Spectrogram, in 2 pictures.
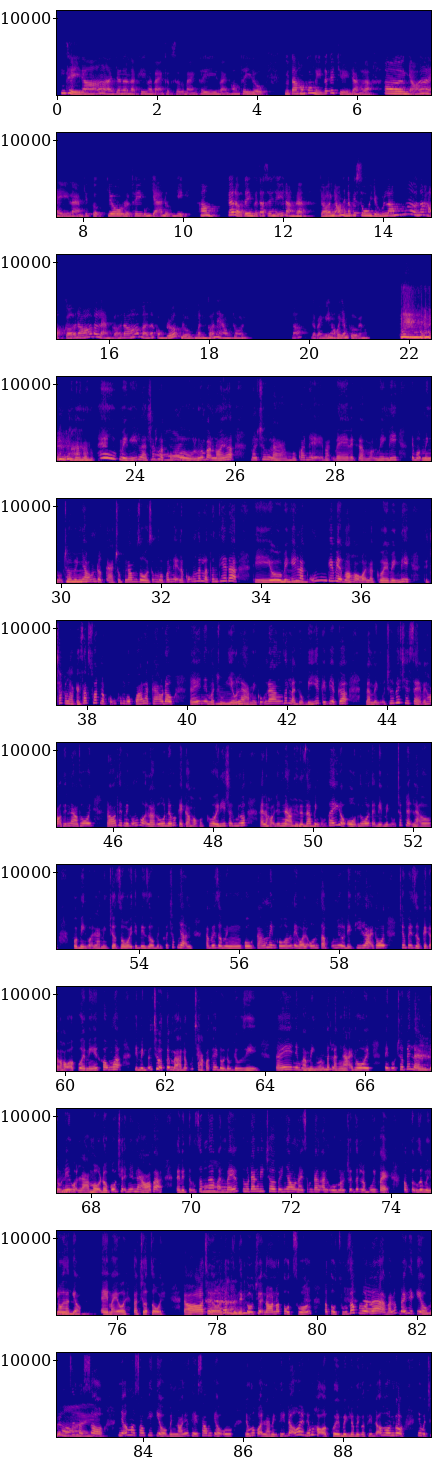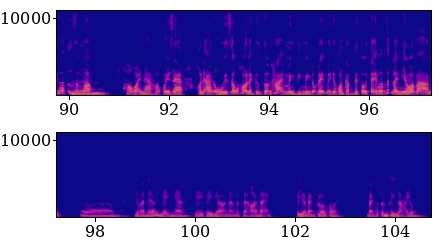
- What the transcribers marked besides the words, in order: tapping; other background noise; laugh; laugh; laughing while speaking: "trượt thôi mà"; chuckle; laugh; laughing while speaking: "Ha"
- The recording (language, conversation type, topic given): Vietnamese, advice, Vì sao bạn không dám thừa nhận thất bại hoặc sự yếu đuối với bạn bè?
- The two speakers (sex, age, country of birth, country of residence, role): female, 20-24, Vietnam, Vietnam, user; female, 25-29, Vietnam, Vietnam, advisor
